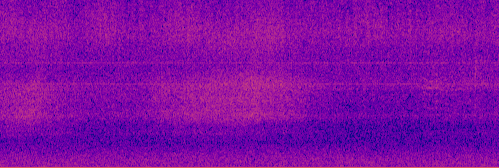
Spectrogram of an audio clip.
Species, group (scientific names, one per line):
Platycleis intermedia
Orthoptera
